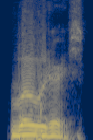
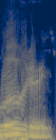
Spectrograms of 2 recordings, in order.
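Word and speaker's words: Wouters: just keeps saying whoa voters voters it's such a hard name to pronounce um yeah yeah w-o-u-t-e-r-s it's like routers but with a w yeah routers better routers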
